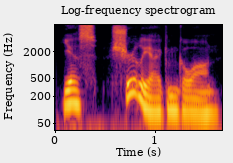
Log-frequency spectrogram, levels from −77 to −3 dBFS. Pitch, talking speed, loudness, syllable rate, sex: 115 Hz, 215 wpm, -16 LUFS, 5.5 syllables/s, male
